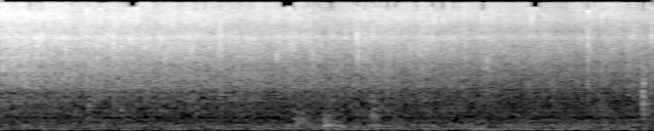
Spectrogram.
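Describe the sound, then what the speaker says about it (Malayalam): Grated coconut frying in coconut oil, a soft, even hiss of sizzling with faint stirring, steady and close, no talking. "ഈ നാളികേര വെളിച്ചെണ്ണക്കിടന്നൊന്ന് ഇടുന്നൊന്ന് മൂക്കട്ടെ കേട്ടോ"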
